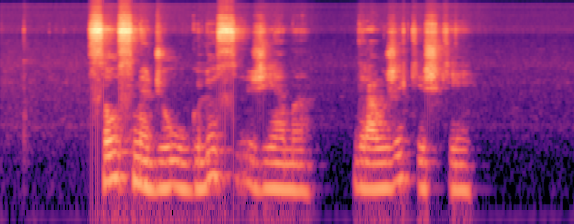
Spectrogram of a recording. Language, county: Lithuanian, Vilnius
